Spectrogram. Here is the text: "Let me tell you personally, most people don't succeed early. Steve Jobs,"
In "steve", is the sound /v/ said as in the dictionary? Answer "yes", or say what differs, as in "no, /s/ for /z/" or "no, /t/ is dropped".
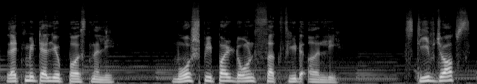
yes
